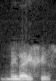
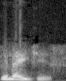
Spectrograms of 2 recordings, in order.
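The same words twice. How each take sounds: First: The name is pronounced the Spanish way. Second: The name is pronounced the Catalan way. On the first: "en castellano se puede pronunciar Benaiges" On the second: "en catalán es Benaiges"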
